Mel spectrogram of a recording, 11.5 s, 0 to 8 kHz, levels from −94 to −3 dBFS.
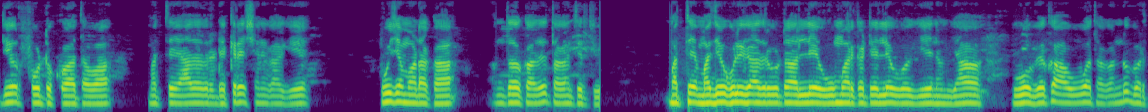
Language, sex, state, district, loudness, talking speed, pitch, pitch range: Kannada, male, Karnataka, Bellary, -16 LUFS, 155 wpm, 165 Hz, 160-175 Hz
